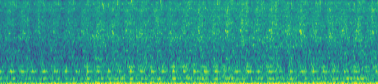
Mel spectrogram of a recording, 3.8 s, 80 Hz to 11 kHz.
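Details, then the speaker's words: Simca Marmon 4x4 just after a fuel feed fix (fuel lines cleared, loose Jubilee clip fastened), started in gear: steady even low rumble at idle, sounds healthy, though smoke is coming from the battery box with fuel pump wiring damaged. "and that sounds healthy, except there's smoke coming from the battery box."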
